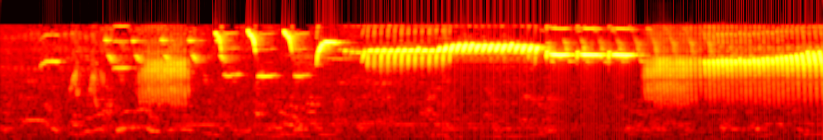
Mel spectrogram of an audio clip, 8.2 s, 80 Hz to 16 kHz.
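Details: Canary singing in Morocco, 2012, with a cage mentioned: a varied song of buzzy rolls, short repeated high notes and long, rapid, ringing trills held at a steady high pitch, close and loud with little background.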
